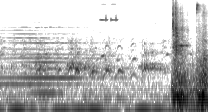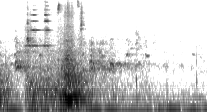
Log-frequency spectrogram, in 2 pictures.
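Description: Bowed string music, then from about three and a half seconds in, several loud thuds at a glass shop door, with a ringing tone among them.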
